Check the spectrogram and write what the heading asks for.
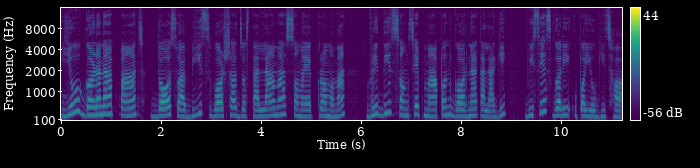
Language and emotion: Nepali, neutral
